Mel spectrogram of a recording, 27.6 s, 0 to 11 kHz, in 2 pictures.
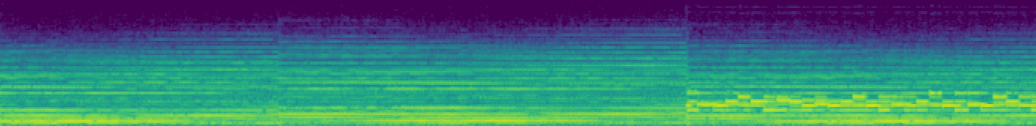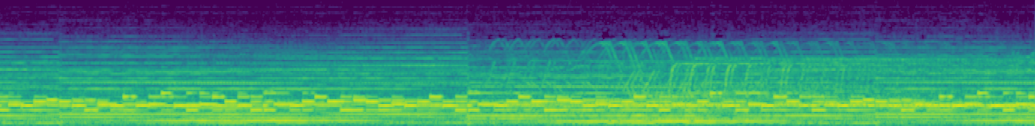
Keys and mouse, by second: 1.9 ctrl+z, 3.0 click, 3.1 click, 4.2 shift+click, 5.1 typing, 5.2 ctrl+g, 6.4 ctrl+g, 6.4 typing, 8.6 click, 10.0 ctrl+z, 11.2 click, 11.2 typing, 12.2 ctrl+z, 13.0 ctrl+z, 13.7 typing, 13.8 ctrl+alt+z, 15.6 ctrl+click, 16.9 ctrl+click, 17.9 ctrl+c, 18.4 ctrl+f, 19.6-21.4 shift+drag, 21.5 shift+click, 22.7 shift+click, 22.8 ctrl+g, 24.1 ctrl+g, 24.8 alt+shift+click, 25.9-27.6 drag.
